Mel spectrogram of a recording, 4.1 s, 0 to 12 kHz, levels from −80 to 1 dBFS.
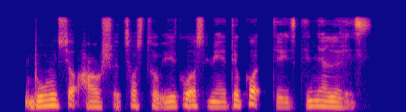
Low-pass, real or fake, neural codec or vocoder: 7.2 kHz; fake; codec, 16 kHz, 1 kbps, FunCodec, trained on Chinese and English, 50 frames a second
